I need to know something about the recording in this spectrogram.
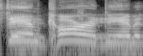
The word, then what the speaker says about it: Chara: The little Chara? No, Kara.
